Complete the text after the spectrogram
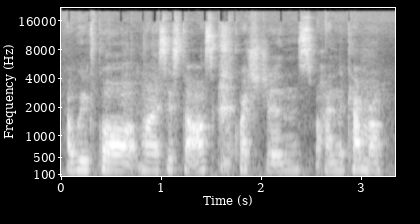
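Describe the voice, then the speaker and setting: A woman's voice: medium pitch, little pitch movement, normal speed, slight background noise. A young woman of Somali family hosting a casual couple vlog at home, chatty and rambling, with lots of fillers and laughter. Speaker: vlog host. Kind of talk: casual chat.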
